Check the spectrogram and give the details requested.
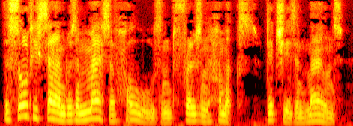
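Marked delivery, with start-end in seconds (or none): none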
